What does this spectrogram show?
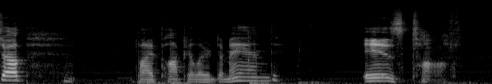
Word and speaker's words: Toph: So next up, by popular demand, is Toph. Because it rhymes with tough.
